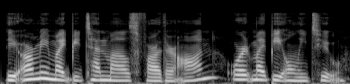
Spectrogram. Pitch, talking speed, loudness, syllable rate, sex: 200 Hz, 240 wpm, -15 LUFS, 5.5 syllables/s, female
